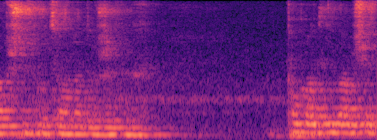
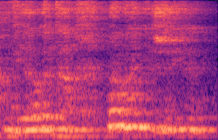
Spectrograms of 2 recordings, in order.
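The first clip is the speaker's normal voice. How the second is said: tym głosem; 4 semitones higher than usual. Retold or imitated. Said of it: "Takim głosem".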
